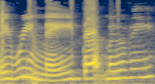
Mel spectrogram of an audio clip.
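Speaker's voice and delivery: startled outburst. Chatting about old films, suddenly in shock: raised voice, shocked. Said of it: "Sorry to raise my voice".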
